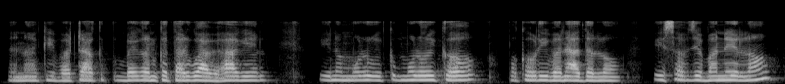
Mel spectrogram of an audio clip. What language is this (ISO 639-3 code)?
mai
